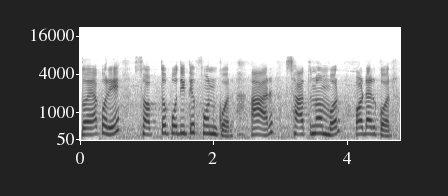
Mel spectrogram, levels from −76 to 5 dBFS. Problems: constant background noise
